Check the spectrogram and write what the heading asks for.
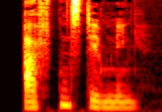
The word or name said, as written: aftenstemning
